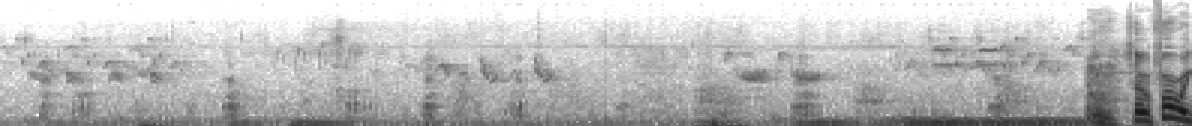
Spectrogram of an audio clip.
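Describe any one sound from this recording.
A sow grunts softly and rhythmically.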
